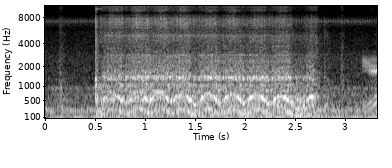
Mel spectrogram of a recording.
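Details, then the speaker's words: 1967 VW Beetle stored 34 years, first start attempts: starter labours slowly, about three turns a second for two seconds before engine briefly catches; slow cranking from dead battery. "that's just a dead battery"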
